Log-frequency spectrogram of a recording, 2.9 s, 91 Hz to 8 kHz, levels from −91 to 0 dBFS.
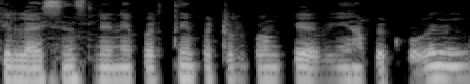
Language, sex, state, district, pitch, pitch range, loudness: Hindi, male, Bihar, East Champaran, 110 Hz, 110-115 Hz, -32 LUFS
